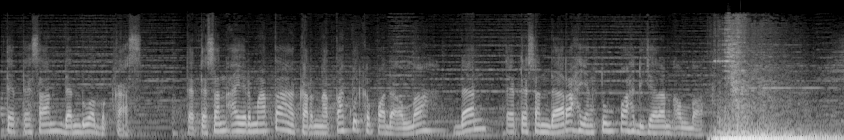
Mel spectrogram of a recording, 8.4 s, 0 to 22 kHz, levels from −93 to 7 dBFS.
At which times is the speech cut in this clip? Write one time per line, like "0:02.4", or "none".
0:07.2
